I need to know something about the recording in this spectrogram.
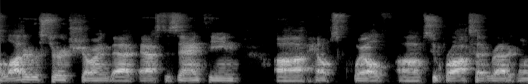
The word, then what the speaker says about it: astaxanthin: to let you know the x in the middle of the english word is pronounced as a z uh not as an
